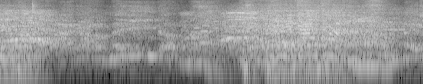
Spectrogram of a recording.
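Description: A preacher's voice shouting through the church PA, with the congregation calling out in response and an organ playing underneath.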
